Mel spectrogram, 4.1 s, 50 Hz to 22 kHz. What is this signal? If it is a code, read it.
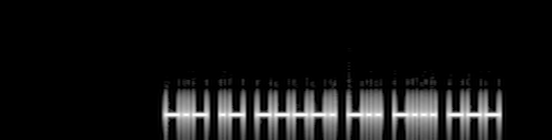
Morse code, heard as a keyed tone, about 34 wpm, 700 Hz. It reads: KA9DBO
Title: USA Call Signs 35wpm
